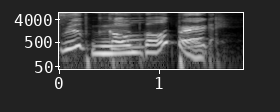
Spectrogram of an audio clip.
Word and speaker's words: Rube Goldberg: Rube Goldberg.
